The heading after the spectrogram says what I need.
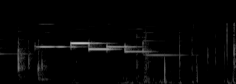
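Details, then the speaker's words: Samsung washing machine after the reset-button fix: on power-up the normal stepped-beep start melody plays once instead of a single beep, and pressing start now works normally; earlier a double beep on start meant it would not run. "Suaranya sudah ada nadanya, ya, tidak tit gitu, tidak bip 1 kali, tapi sudah ada nadanya. Terus kita pencet start. Tuh, langsung normal, saudara-saudara."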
